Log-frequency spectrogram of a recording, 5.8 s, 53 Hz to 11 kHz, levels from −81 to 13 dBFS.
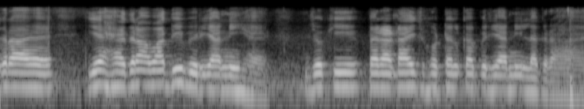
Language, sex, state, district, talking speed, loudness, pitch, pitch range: Hindi, male, Bihar, Supaul, 135 wpm, -18 LUFS, 155 Hz, 140-160 Hz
